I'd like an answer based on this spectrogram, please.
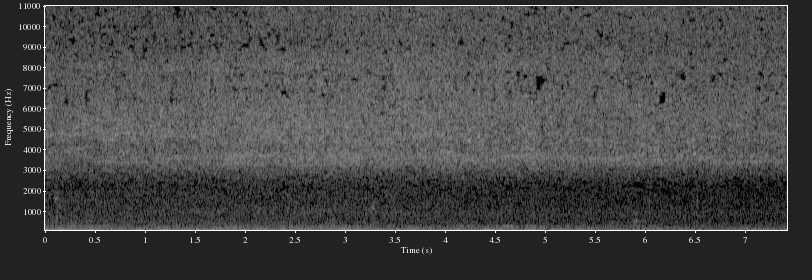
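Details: Cicadas singing in a South Korean neighborhood: a steady, hissing high-pitched drone that holds unbroken for the whole stretch, with a faint low rumble underneath.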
